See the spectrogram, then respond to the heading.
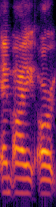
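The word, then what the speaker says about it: Mireh: marries her off to read of Mir it's spelled like m i r e h read of Mir a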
